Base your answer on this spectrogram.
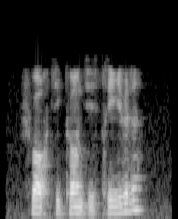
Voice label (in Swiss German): "schwarzi", alsace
